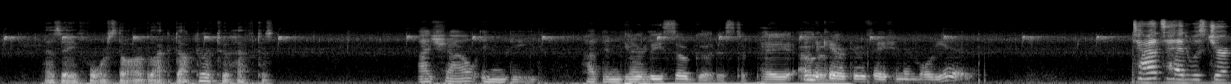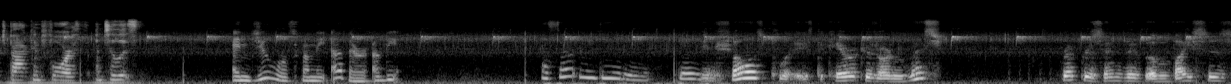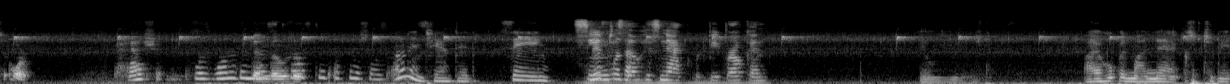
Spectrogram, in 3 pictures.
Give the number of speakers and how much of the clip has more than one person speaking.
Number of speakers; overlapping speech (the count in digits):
7, about 10%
